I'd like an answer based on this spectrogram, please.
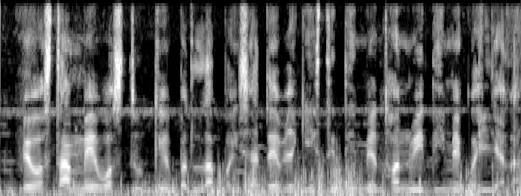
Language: Bhojpuri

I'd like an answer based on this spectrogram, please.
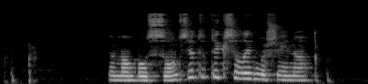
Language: Latvian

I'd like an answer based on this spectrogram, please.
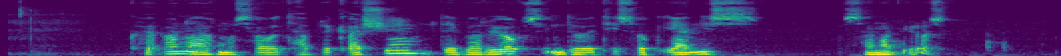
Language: Georgian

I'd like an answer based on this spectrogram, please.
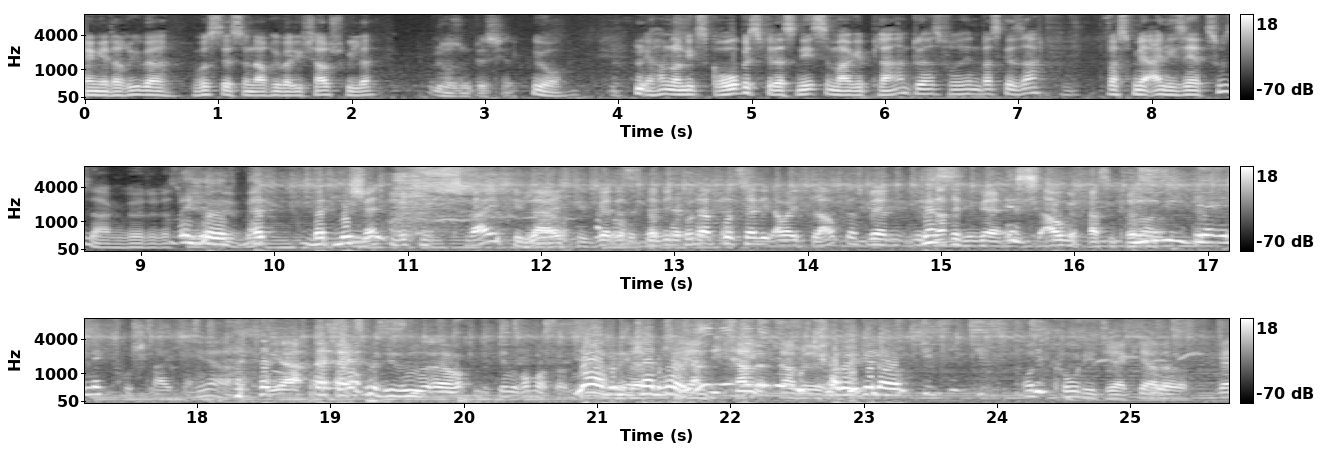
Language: German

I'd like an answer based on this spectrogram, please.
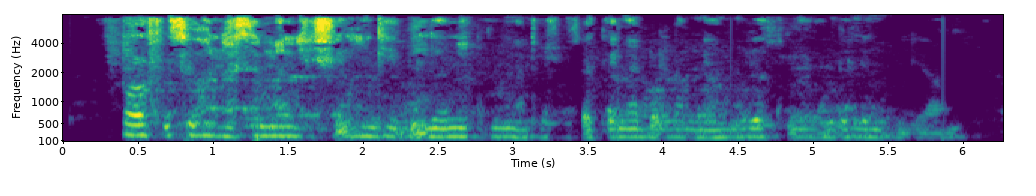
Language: Swahili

